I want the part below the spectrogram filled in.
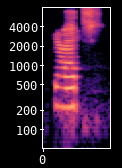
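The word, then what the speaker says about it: catch: तो इस केस में हमारे पास टी साइलेंट है यहाँ पर, तो कभी भी एंडिंग में TCH आए तो उसमें टी साइलेंट होता है, okay. पैच, कैच, yes, wait a minute,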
